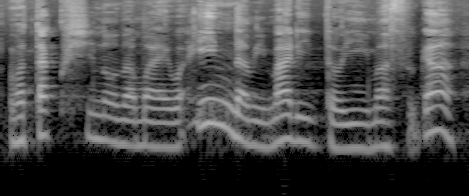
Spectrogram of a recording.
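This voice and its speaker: A woman from Japan with a Tokyo accent, a Japanese teacher, answering as a radio guest in a calm, measured way. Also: fairly low pitch. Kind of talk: radio interview.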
